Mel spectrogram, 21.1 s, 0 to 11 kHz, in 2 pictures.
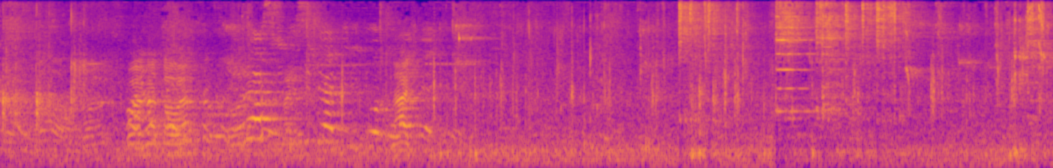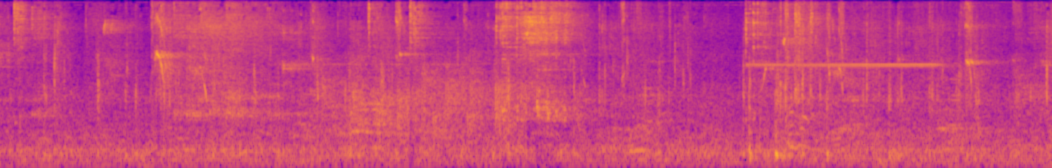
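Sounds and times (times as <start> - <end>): fencers' footsteps and stamps: 3.1 - 21.0
ringing metallic tone: 7.8 - 8.8.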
